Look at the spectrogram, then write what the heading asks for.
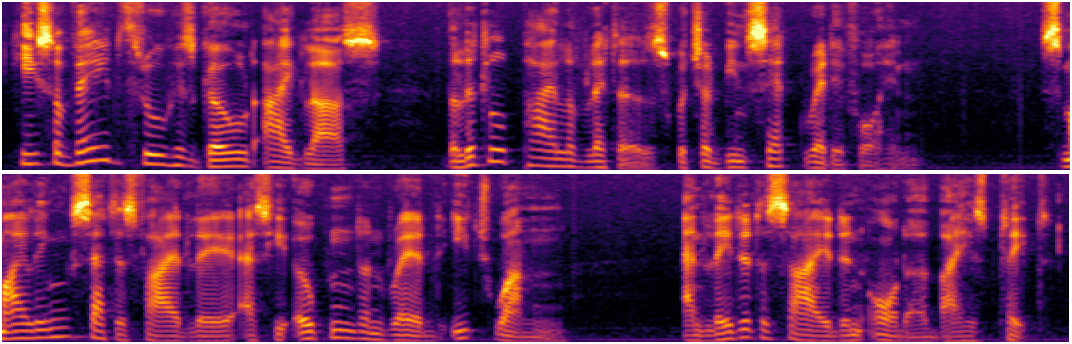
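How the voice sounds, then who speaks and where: A Victorian English gentleman narrator in a radio drama. His low voice is husky and moves with lively inflection, yet he stays measured, courteous and faintly dry. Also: exaggerated voice. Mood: measured storytelling. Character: polite, unhurried Victorian gentleman narrator, dryly amused. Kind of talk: British radio drama acting and scripted narration.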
